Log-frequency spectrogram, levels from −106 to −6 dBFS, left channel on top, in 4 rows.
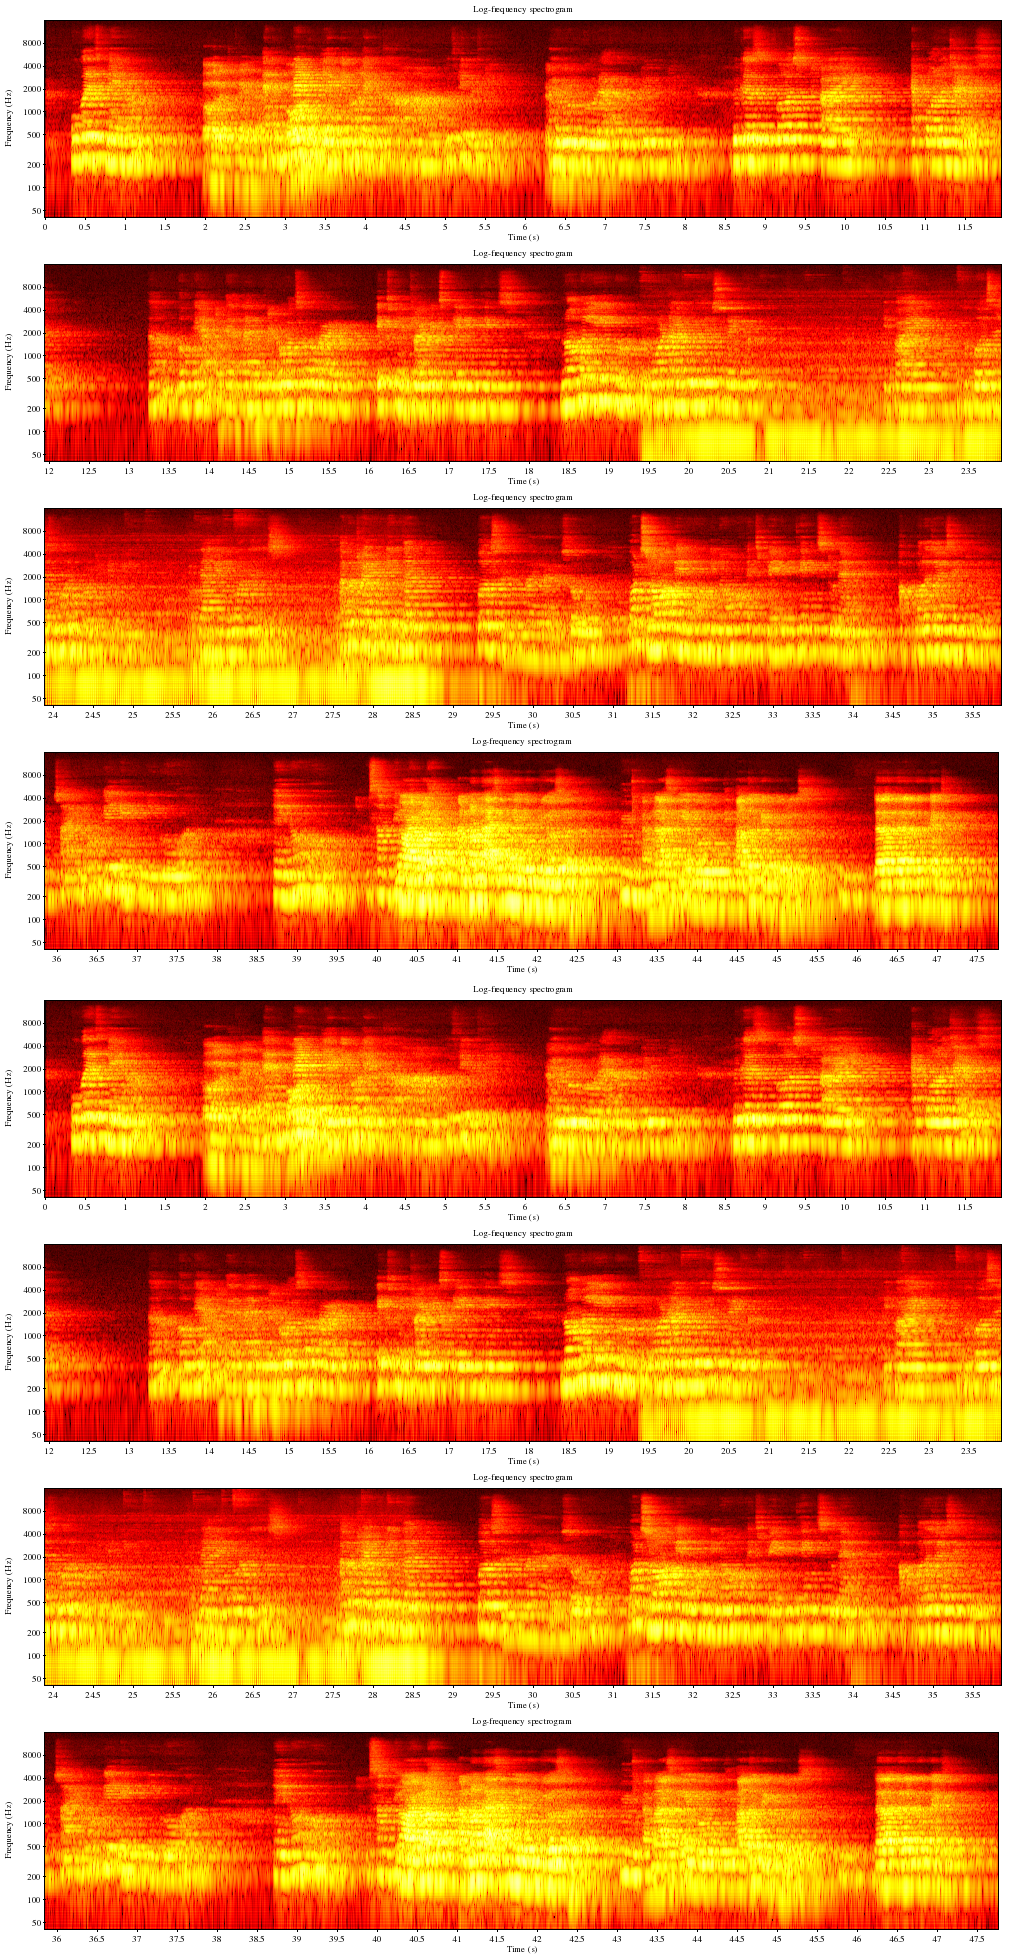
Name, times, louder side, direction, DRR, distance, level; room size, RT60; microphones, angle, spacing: voice 1, 0.3-1.3 2.7-5.6 6.3-8.3 8.6-10.2 10.8-11.8 13.2-15.7 16.1-17.8 18.4-20.7 22.4-23.0 23.3-25.0 25.8-26.9 27.6-28.6 29.3-30.8 31.2-34.2 34.6-37.7 38.0-38.4 38.7-39.5 39.9-40.8 43.0-43.8 45.8-46.0, equal, 10° left, -12 dB, 1.0 m, -27 dB
voice 2, 2.0-2.7 3.0-3.3 6.2-6.3 14.5-14.9 25.7-26.0 27.5-27.8 40.2-42.6 43.3-45.5 46.2-47.1, equal, 70° left, -8 dB, 1.0 m, -21 dB
sound 1, 19.4-28.5, equal, 65° right, 0.5 m, -34 dB
2.8 x 2.7 x 3.4 m, 2.2 s
head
